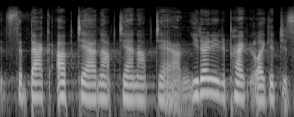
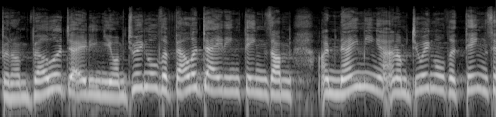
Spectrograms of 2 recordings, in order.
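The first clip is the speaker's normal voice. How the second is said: defensive protest; 3 semitones higher, 5 dB louder than usual. Retold or imitated. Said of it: "it's like".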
